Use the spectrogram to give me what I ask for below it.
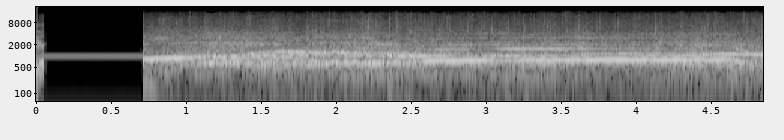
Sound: audience cheering

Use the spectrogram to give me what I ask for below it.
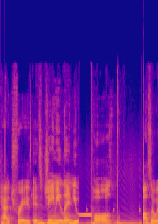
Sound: beep

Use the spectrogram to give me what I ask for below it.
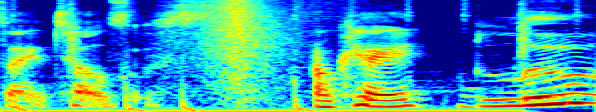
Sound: woosh

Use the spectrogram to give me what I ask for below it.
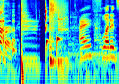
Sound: laughing; popping noises

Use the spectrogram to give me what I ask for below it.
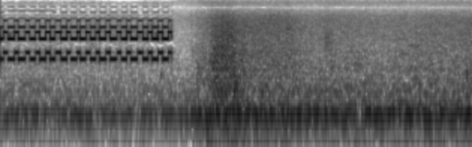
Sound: cell phone rings

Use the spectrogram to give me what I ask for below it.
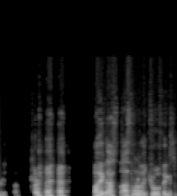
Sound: he laughs

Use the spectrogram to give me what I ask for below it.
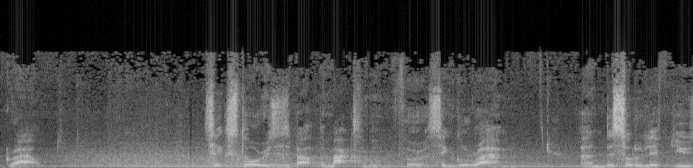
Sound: machinery humming

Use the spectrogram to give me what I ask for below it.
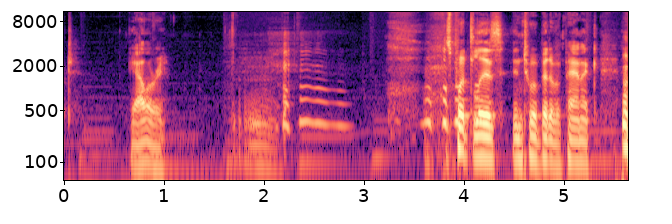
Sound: laughs nervously

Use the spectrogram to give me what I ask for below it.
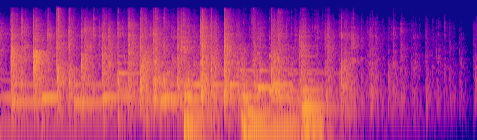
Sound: applause

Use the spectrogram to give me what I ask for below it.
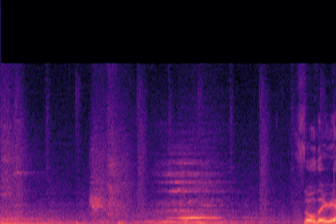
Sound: electronic chiming

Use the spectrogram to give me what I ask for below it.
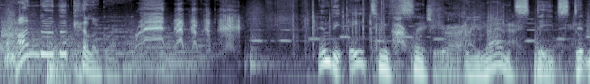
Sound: laugh

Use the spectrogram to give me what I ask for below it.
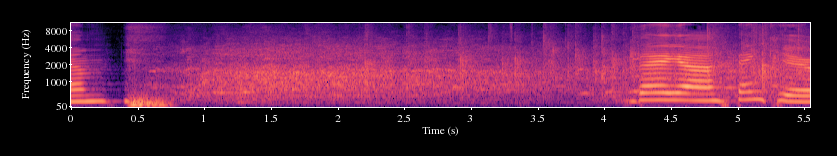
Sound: audience laughs and claps

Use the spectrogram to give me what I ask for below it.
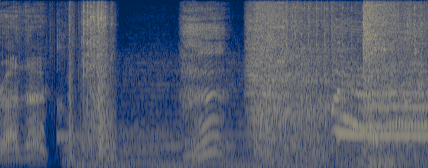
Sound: gasping; screaming

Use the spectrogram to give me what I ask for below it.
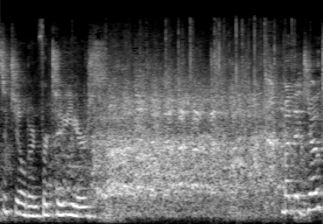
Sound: audience Laughing

